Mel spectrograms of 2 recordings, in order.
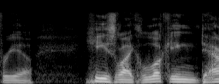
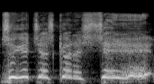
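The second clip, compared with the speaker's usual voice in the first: put-on, very high, hammed-up, played-up scream; 4 dB louder than usual. Retelling a movie scene: imitating D'Onofrio's character screaming. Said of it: "screaming at the co-".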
